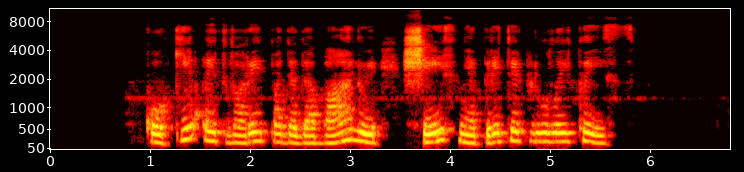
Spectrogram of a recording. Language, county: Lithuanian, Panevėžys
